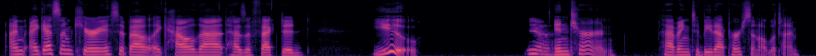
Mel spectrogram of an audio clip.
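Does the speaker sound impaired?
No.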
